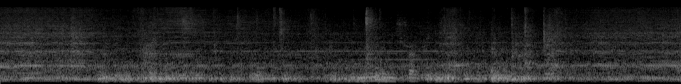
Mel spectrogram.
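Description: Leafy greens rustle and crunch as they are pushed into a juicer.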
